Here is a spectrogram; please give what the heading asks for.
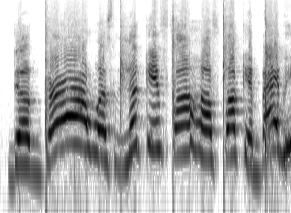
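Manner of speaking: loud, high, drawn-out indignation; indignant emphasis. Retold or imitated. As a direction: stretch it out loudly in exasperation. Repeats line with force.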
